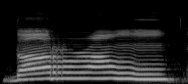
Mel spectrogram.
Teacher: Okey, tak keluar. Okey, kena ada getaran sikit. Sebab apa? Ra tu takrir.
